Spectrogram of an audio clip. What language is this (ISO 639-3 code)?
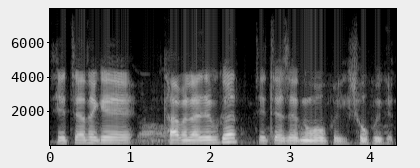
brx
